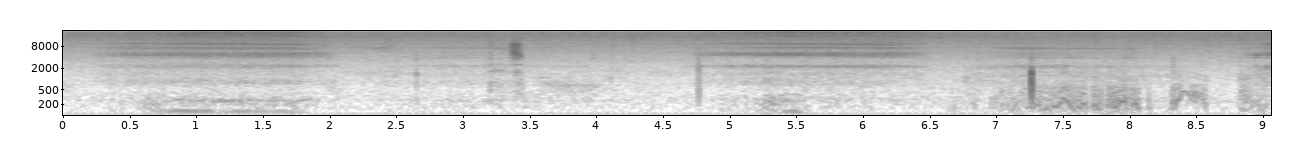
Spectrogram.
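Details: Two long, rattling snores about four seconds apart, with quiet breathing and small room noises between; ordinary snoring.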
